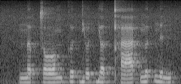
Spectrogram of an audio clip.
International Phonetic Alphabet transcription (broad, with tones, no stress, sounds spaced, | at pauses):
n̪ ɐ˨ p̚ s ɔː˨˧ ŋ k ɵ˧ t̚ j ɵ˨˥ t̚ j ɐ˧ k̚ pʰ aː˨˥ k̚ n̪ ɵ˥ t̚ n̪ ɪ˧ ŋ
